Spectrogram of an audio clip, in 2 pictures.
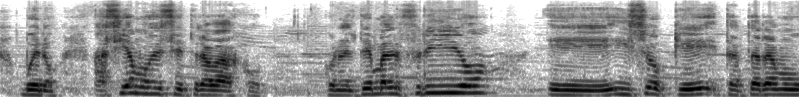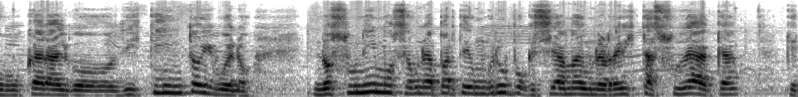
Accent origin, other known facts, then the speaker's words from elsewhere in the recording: Longchamps, Buenos Aires Province, Argentina; also born or lived in Ministro Rivadavia; Varios de los que lo fundamos somos parte de Longchamps, pero nos criamos en ese ir y venir entre estos dos barrios, dos localidades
